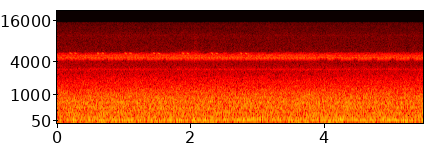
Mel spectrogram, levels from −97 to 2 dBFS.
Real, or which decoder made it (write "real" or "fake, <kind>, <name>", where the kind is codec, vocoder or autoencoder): real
